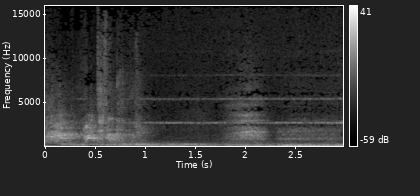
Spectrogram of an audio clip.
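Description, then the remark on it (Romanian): A dog barks in a few loud, rough bursts, a cluster at the start and another a moment later, over a low rumbling hum, with no one speaking. “De vrei cu tine, câine, să-mi împart chilia, te rog atunci să scurm lătratul, urletul cu care scurm și stânjenești tovărășia.”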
